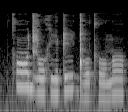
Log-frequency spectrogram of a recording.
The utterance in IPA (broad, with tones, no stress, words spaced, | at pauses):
t̪ʰɔː˦d͡ʑo˨xiː˨ ʈiː˦ ɡ͡ǃoː˨t̪ʰo˨ n̪ɔ˦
